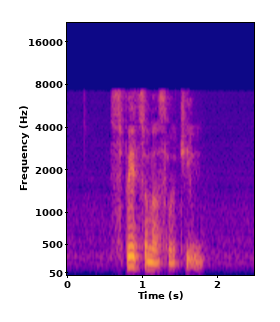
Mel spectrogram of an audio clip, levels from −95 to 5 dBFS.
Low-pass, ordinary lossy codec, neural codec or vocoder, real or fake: 7.2 kHz; none; codec, 16 kHz, 2 kbps, FunCodec, trained on LibriTTS, 25 frames a second; fake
